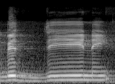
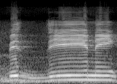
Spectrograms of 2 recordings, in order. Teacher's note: پھر بالدین میں با پہ زیر ہے, اسے بغیر کھینچے پڑھیں گے. پھر دال پہ تشدید ہے تو دال میں ڈبل ادا کریں گے دال کو, اور پھر دال پہ زیر ہے, اس کے بعد یا ہے تو یا سے پہلے اگر زیر ہو تو پھر وہ یا مدہ, جیسے پیچھے بتایا تھا.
